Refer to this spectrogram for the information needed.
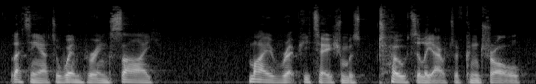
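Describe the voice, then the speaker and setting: A man narrating an audiobook as an earnest, self-doubting young mare, in a measured, deliberate way. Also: low voice, lightly acted. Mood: anguished, self-doubting. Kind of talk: scripted first-person audiobook narration.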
